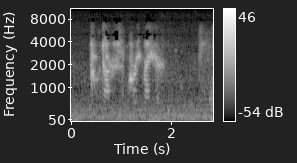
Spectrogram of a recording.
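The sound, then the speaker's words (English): A voice comes through a phone line from a phone that is on its charger, in short bursts, sounding thin, muffled and warbling as if heard from underwater, with a low hiss filling the gaps. “your phone sounds like you're the underneath the ocean.”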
